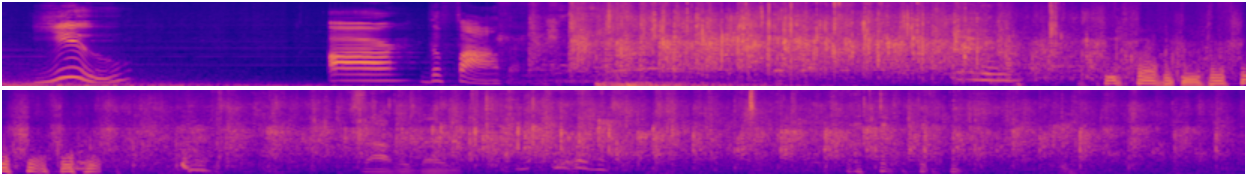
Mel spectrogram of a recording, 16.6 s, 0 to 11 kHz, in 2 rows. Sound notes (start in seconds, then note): 3.5 applause; 11.7 clears throat; 13.6 chuckles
